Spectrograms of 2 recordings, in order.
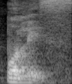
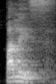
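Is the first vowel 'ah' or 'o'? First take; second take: o; ah. First: The first vowel is a rounded 'o' sound. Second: The first vowel is an open 'ah' sound. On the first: The speaker calls it right. "আচলতে এইটো পলিচ" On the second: The speaker calls it wrong. "যিটো আমি ভুলকৈ কওঁ"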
